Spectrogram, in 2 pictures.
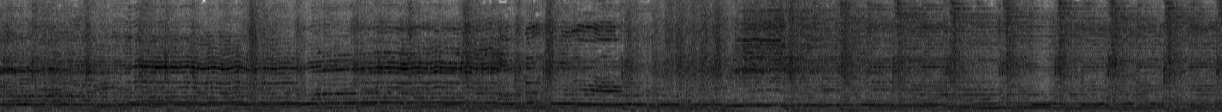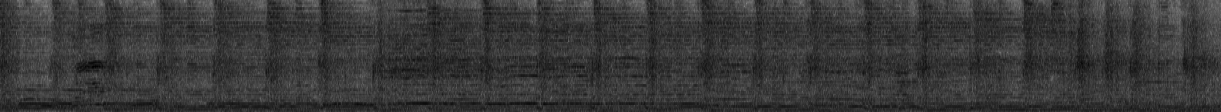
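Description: Live country band playing with a steady drum beat, strummed guitars and a fiddle carrying a wavering melody, most likely an instrumental break in a song.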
